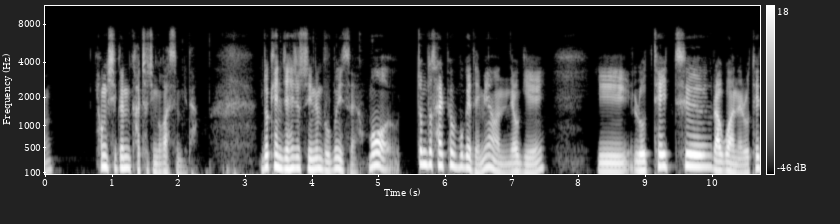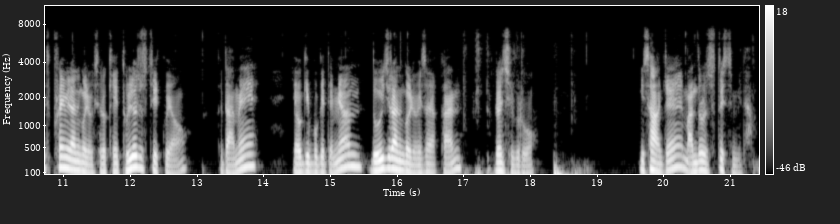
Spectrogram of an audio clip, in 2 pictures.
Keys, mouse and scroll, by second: 2.3 alt+middle click, 3.7 alt+right click, 4.0 alt+middle click, 4.4 alt+click, 8.4 alt+click, 8.4 alt+middle click, 8.4 alt+right click, 11.0-12.9 alt+drag, 11.7 alt+middle click, 11.7 alt+right click, 12.9 alt+middle click, 12.9 alt+right click, 14.4 alt+click, 14.4 alt+middle click, 15.7 click, 15.9 click, 16.6 click, 16.9 KP_1, 17.1 Return, 17.4 Tab, 17.6 KP_1, 18.7-20.2 alt+drag, 19.7 Tab, 21.2 alt+click.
